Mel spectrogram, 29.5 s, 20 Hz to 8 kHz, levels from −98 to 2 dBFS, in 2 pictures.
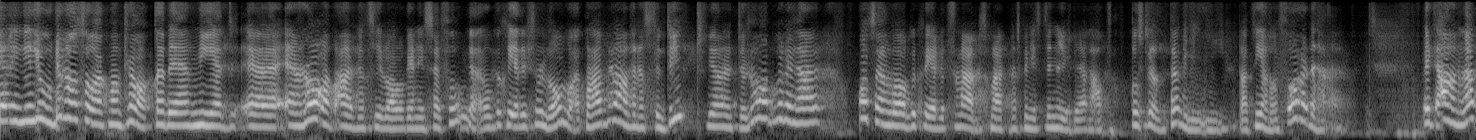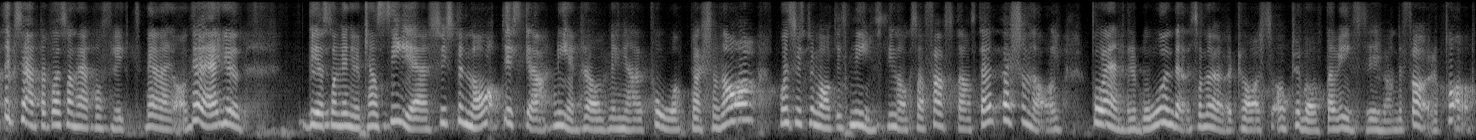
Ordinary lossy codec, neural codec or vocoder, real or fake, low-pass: none; codec, 16 kHz, 1 kbps, FreqCodec, smaller model; fake; none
